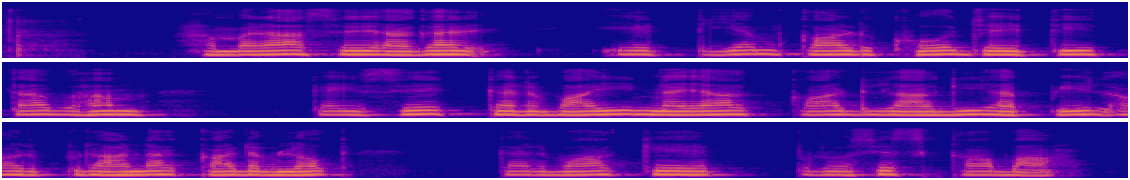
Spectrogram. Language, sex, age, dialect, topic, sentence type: Magahi, male, 18-24, Western, banking, question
